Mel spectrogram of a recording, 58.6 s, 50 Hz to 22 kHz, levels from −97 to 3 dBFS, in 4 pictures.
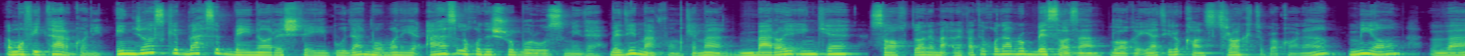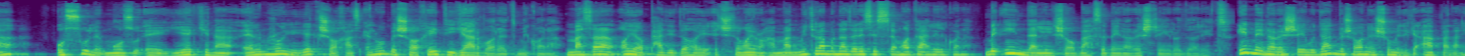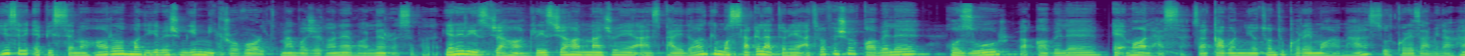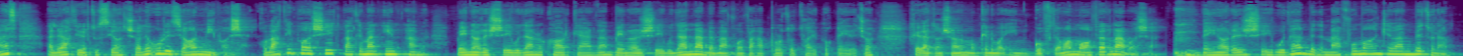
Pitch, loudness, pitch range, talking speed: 130 Hz, -20 LUFS, 110-155 Hz, 180 wpm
